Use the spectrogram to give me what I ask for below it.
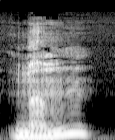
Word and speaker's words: mum: 好，一开头，my mom 就是念 mom，英国人呢会念成 m-u-m， mum mum，发呃的音，肚子呃的呃，和呃 mum， my mom is eating breakfast over there.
